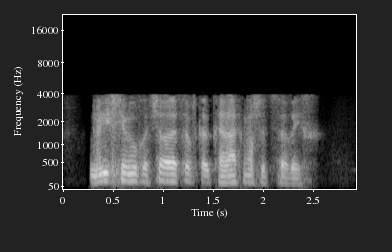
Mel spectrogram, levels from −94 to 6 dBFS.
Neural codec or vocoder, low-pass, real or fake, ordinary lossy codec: codec, 16 kHz, 0.5 kbps, X-Codec, HuBERT features, trained on general audio; 7.2 kHz; fake; AAC, 16 kbps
